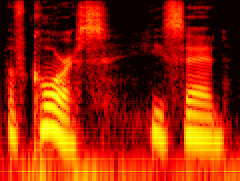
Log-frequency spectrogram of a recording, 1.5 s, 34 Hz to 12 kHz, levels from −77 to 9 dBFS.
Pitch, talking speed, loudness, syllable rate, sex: 145 Hz, 160 wpm, -17 LUFS, 3.9 syllables/s, male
